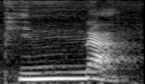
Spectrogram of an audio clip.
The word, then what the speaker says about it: 빛나: This CH sound becomes N. Maybe because next syllable starts with N. So when you say or hear it, 빛나. It's hard to say 빛나, right? So it ends up being D. This CH has a bottom. On the bottom, usually you pronounce it as what? D. This becomes N.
